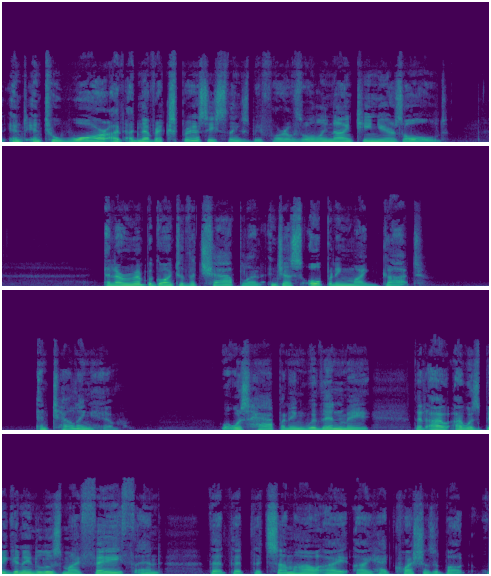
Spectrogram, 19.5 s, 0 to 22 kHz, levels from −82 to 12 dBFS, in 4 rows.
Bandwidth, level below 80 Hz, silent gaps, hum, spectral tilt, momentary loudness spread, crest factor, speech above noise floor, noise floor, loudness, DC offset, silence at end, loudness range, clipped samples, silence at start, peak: 15.5 kHz; -68 dBFS; none; none; -5.5 dB/octave; 9 LU; 18 dB; 42 dB; -68 dBFS; -27 LUFS; under 0.1%; 0.25 s; 5 LU; under 0.1%; 0 s; -10 dBFS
